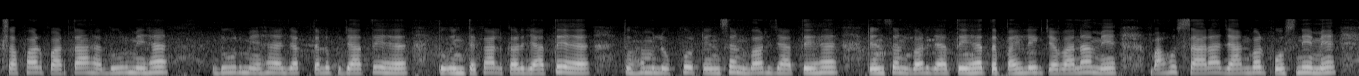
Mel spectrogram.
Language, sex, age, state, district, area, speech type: Urdu, female, 60+, Bihar, Darbhanga, rural, spontaneous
